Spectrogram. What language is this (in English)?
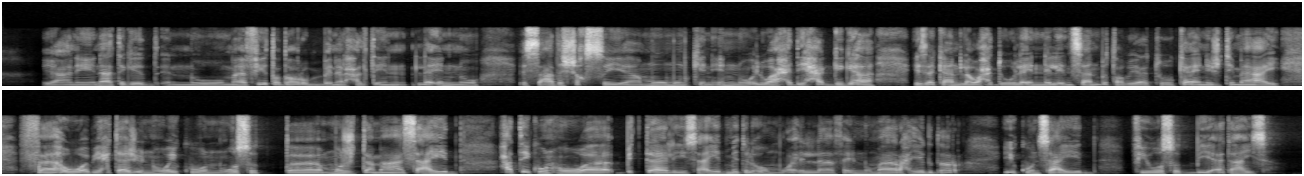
Libyan Arabic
